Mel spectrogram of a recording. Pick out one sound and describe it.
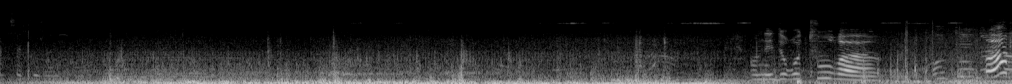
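A vehicle engine rumbles while driving over rough ground.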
